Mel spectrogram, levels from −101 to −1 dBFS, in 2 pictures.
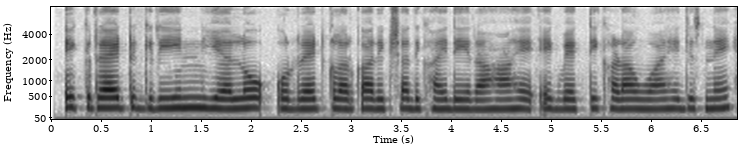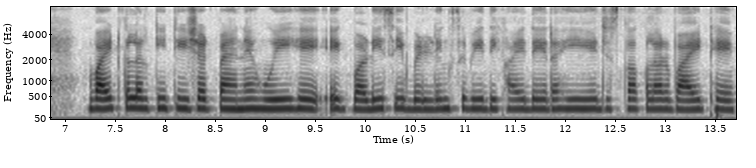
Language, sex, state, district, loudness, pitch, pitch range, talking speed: Hindi, female, Chhattisgarh, Raigarh, -22 LUFS, 215 Hz, 210-225 Hz, 180 wpm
